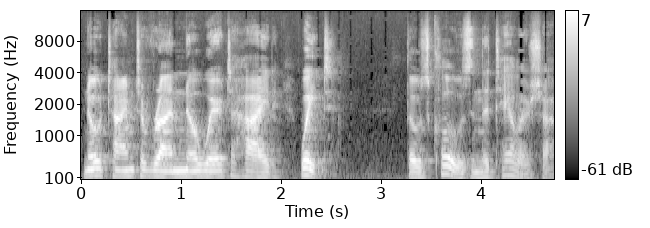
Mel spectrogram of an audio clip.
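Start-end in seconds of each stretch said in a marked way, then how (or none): none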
